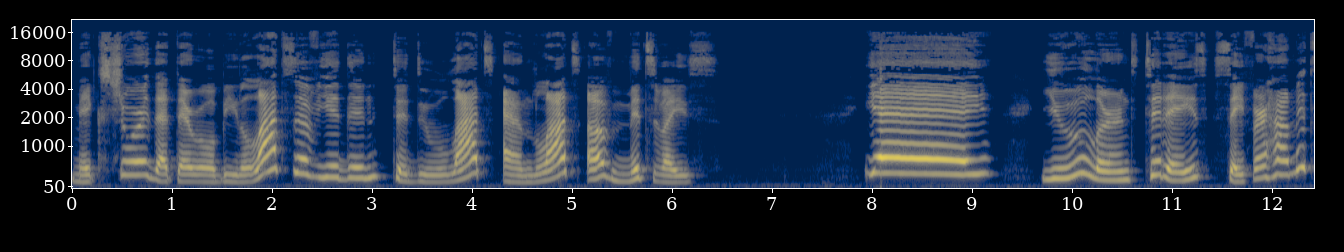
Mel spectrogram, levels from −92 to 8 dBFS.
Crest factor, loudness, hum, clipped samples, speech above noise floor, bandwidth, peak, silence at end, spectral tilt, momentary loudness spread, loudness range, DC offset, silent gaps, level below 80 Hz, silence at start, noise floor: 18 dB; -17 LUFS; none; under 0.1%; 56 dB; 16 kHz; 0 dBFS; 0.1 s; -3 dB/octave; 18 LU; 9 LU; under 0.1%; none; -72 dBFS; 0 s; -74 dBFS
